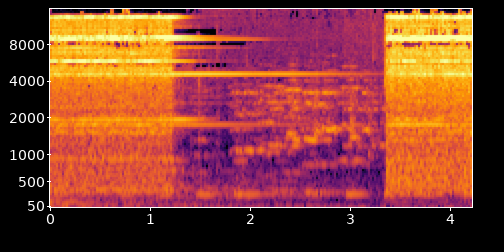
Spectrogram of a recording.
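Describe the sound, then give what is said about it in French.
An old telephone bell rings loudly in two bursts, a harsh metallic jangle that stops for about two seconds in between, with a quiet room hum during the gap. “Moi, c'est toujours la même chose avec le téléphone.”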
